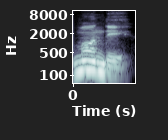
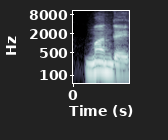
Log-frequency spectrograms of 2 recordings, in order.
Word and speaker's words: Maundy: that simple for us this is called Mundi Thursday now if you aren't careful in your pronunciation it'll sound like Monday Thursday which just sounds like we're confused about what day this really is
